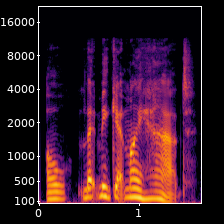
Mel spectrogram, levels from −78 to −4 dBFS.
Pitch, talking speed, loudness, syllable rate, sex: 145 Hz, 185 wpm, -17 LUFS, 4.1 syllables/s, male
